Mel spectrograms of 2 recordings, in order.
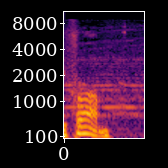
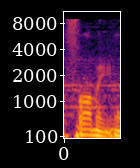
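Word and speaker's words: Fromme: And the person who eventually was connected with this, with Manson in prison and Scientology, then later became a friend of Squeaky Fromm, or Frommy, as her name's actually pronounced,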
